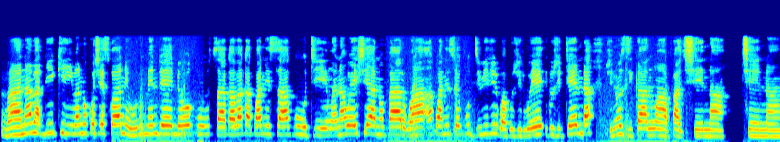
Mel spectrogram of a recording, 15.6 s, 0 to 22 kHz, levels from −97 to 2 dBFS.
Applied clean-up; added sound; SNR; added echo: neural separator model SepFormer DNS4.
